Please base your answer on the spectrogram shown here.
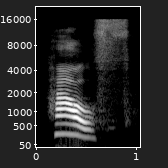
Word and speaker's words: half: we do we do not say half the L is silent another example palm palm tree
